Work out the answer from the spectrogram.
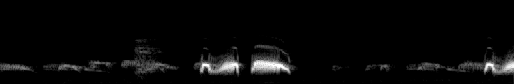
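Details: Spotted dove singing in the thổ đồng voice style, a lure call used to stir up and train new captive birds to coo; soft, wavering low coos, then two loud, drawn-out, bowed coos near the middle, another loud coo starting at the end.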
